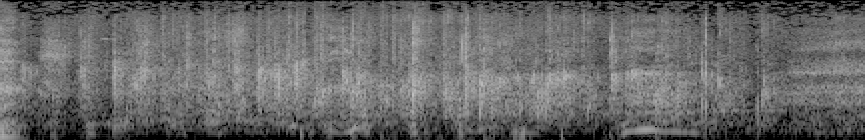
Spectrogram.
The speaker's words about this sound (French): Oui, vous pouvez l'applaudir.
